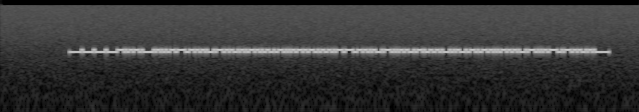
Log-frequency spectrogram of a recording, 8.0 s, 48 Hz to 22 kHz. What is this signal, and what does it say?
RTTY (50 baud, 170 Hz shift), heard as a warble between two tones, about 1360 Hz centre. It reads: DAT GELD WAS NIET BESCHIKBAAR GESTELD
